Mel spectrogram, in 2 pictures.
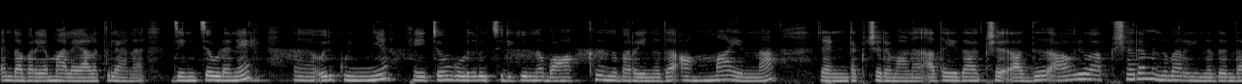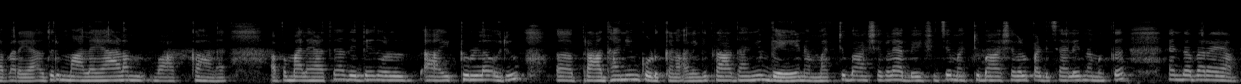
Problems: low volume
